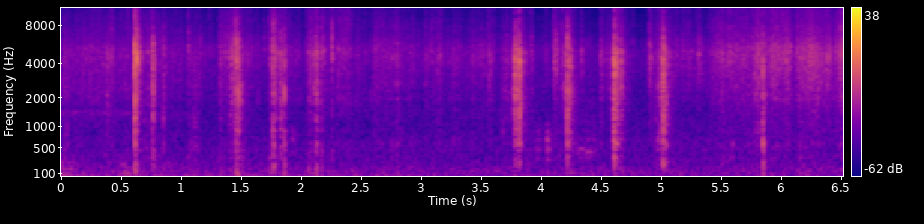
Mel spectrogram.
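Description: Box cutter slicing through packing tape around a stack of graded comic slabs, in short irregular cuts and scrapes with crinkling of tape and plastic.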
